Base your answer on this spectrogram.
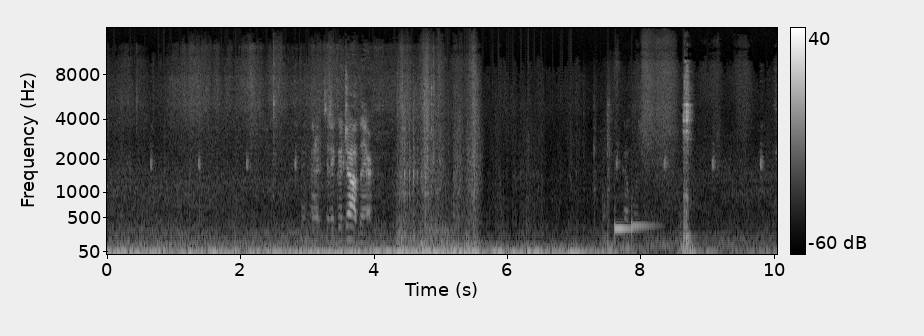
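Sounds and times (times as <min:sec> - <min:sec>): road and tyre rumble: 0:00.0 - 0:10.0
two-note electronic chime: 0:07.6 - 0:08.4.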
